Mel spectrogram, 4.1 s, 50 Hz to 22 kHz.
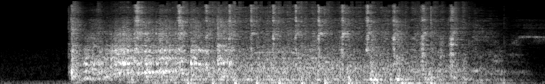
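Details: Snapper rear-engine rider, Briggs 12 HP I/C single, abandoned for years, brand-new carburetor leaking fuel, choke open, blade turning when it shouldn't: revs unevenly, surging and stumbling about three seconds then dies; owner suspects the carburetor.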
